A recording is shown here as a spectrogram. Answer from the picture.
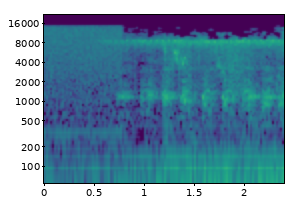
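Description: Chickens clucking faintly, a run of short repeated calls starting about a second in.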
